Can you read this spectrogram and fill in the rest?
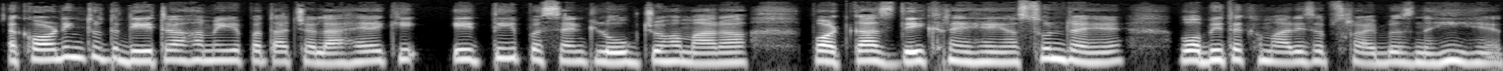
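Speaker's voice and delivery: ad read. Acted. Host asks podcast listeners to subscribe, soft promo read.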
